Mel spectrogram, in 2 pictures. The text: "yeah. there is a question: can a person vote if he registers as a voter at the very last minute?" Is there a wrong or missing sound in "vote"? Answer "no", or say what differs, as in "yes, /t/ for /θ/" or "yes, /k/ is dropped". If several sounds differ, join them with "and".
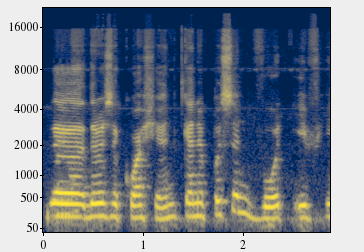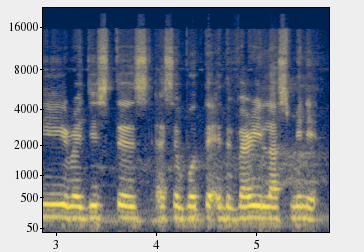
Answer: no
